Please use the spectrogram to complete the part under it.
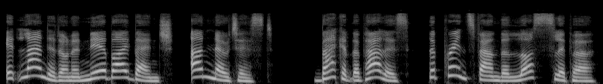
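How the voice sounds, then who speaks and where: A woman narrating a fairy tale for children in a scripted, expressive, sing-song storytelling manner. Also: a little high, measured pace, no room sound, clean studio sound.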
